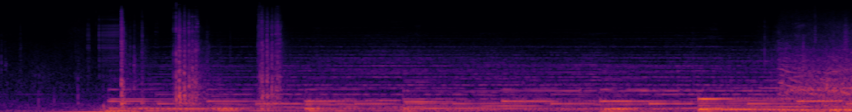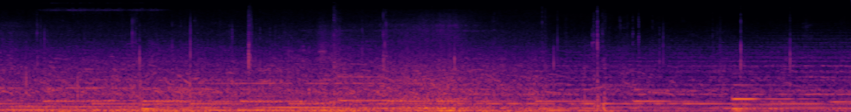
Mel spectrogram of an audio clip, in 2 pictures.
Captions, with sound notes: [case clicking shut] [crowd talking] See you in the morning.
